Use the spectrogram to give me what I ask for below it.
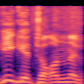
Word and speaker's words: Gigaton: a 4 anni dal precedente Gigaton, così si pronuncia che Gigaton, vabbè, insomma, l'ultimo lavoro 2020 dei Pearl Jam, torna appunto il 19 aprile prossimo.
